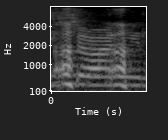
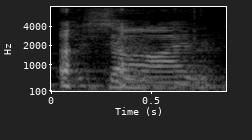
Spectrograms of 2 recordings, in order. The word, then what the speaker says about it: Chawne: What do you got for Chawne? E. Will, The E is Oh, silent. oh. But see, I say Shawnee like, I know the E is silent. I just think it's cute, Shawnee. Okay, fine, Chawne.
